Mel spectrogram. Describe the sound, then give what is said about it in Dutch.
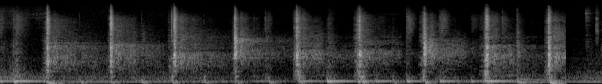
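About ten handclaps in a song recording, in a steady, even rhythm, each sharp crack followed by a long echoing tail, over a faint low sustained tone. No one speaks. “Ja, en dan krijg je dus de handklappen.”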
